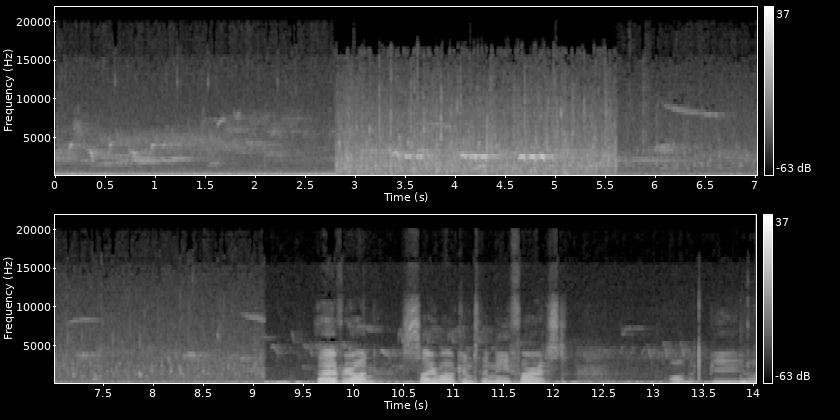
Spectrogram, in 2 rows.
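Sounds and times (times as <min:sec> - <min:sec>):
small birds calling: 0:00.0 - 0:14.0
stream water running: 0:02.8 - 0:09.2.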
